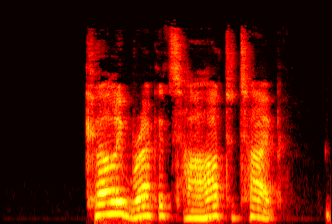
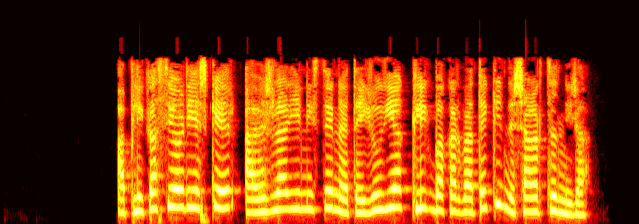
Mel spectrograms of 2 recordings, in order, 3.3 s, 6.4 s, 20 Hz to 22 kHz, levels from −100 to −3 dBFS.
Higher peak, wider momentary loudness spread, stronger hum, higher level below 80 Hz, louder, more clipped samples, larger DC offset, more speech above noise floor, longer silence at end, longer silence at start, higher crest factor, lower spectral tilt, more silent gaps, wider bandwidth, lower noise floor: second, -10 dBFS vs 0 dBFS; first, 10 LU vs 5 LU; neither; second, -68 dBFS vs -54 dBFS; second, -27 LUFS vs -12 LUFS; neither; neither; second, 64 dB vs over 78 dB; second, 0 s vs 0.5 s; second, 0.85 s vs 1.2 s; about the same, 18 dB vs 14 dB; first, -5.5 dB/octave vs -3 dB/octave; neither; first, 14 kHz vs 8 kHz; about the same, -90 dBFS vs under -90 dBFS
